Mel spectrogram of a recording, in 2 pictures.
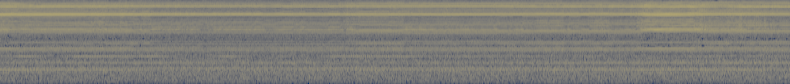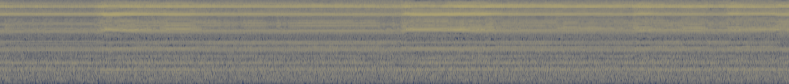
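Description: Electric tattoo machine buzzing steadily while tattooing skin. Its high-pitched buzz gets louder a few times along the way.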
